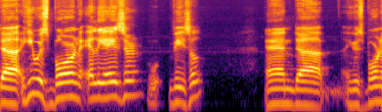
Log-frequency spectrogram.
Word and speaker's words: Wiesel: about a man named Elie weasel or Wiesel as he pronounced it and uh Eli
